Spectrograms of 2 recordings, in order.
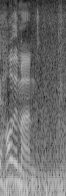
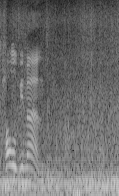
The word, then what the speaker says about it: Haldimand: Anyway, we're in Haldimand County now, so we're not in Niagara region. When I say Haldimand County, I want to say Haldimand, like in Afghanistan, but this is Haldimand.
